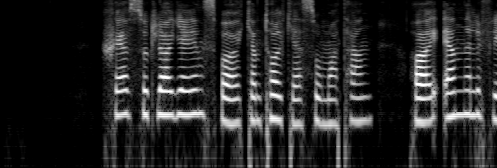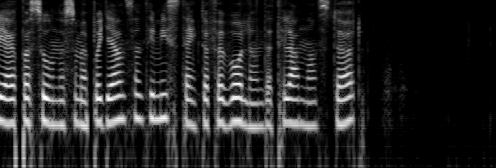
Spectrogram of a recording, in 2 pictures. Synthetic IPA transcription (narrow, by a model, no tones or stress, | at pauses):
ɧɛːvsʊkʰlɑːɡaɾənsfɑːɾkʰant̪ʰɔlkasɔmat̪han | haɾɛnːɛlːəɾfleːɾpʰæʂuːnəʂɔmæɾpʰɔɡɾɛnsənt̪ʰɪlmɪst̪ʰɛŋk̚t̪afœɾvɔlːand̪ət̪ʰɪlanːanst̪øːd̪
